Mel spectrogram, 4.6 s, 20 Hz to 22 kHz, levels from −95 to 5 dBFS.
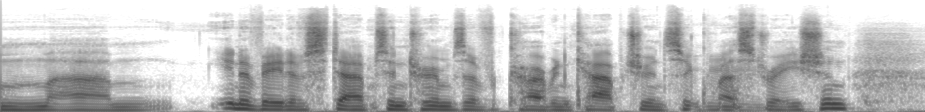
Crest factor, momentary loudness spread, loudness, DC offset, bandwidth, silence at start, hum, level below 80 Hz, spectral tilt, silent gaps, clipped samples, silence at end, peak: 18 dB; 8 LU; -27 LUFS; under 0.1%; 15.5 kHz; 0 s; none; -46 dBFS; -4.5 dB/octave; none; under 0.1%; 0 s; -8 dBFS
